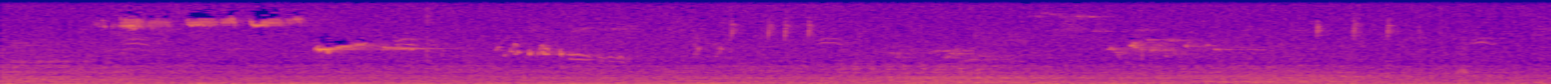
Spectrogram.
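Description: Faint, high bird chirps and short calls over a quiet background hiss, clustered in the first three seconds with the loudest about a second and a half in, and one more call around the middle.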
